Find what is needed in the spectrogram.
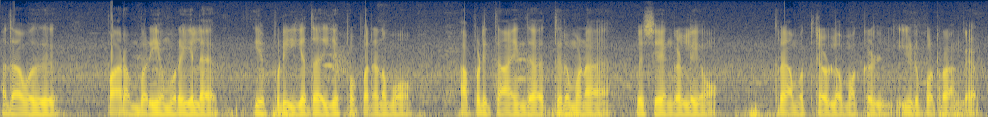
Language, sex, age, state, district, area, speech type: Tamil, male, 30-45, Tamil Nadu, Pudukkottai, rural, spontaneous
